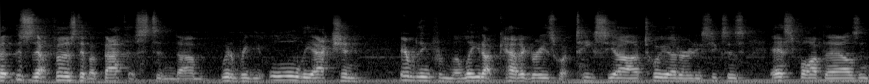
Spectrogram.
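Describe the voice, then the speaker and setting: A man with ordinary pitch variation over light background noise. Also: moderate pace. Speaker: channel host. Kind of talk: casual vlog chat. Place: garage.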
